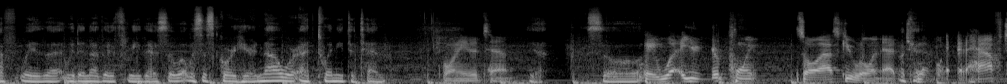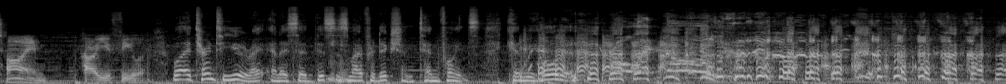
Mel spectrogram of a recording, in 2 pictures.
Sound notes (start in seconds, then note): 15.2 laughing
